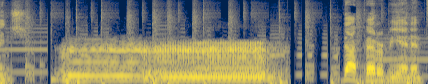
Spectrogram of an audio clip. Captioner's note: insert garbage horn sound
